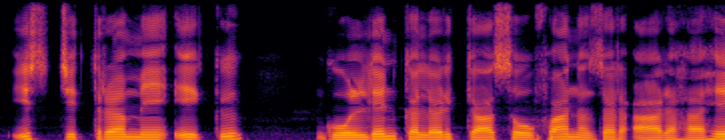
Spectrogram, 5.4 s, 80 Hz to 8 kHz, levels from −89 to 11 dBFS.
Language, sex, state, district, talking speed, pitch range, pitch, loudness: Hindi, male, Assam, Kamrup Metropolitan, 130 wpm, 130-145 Hz, 135 Hz, -15 LUFS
